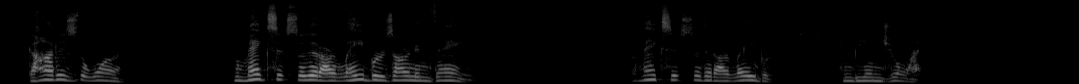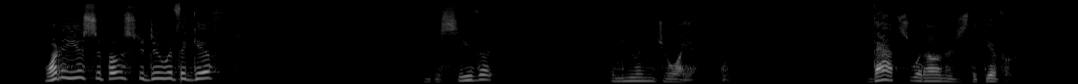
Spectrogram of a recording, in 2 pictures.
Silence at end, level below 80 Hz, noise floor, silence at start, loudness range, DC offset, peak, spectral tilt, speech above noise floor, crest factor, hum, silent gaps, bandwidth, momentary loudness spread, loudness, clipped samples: 0.65 s; under -90 dBFS; under -90 dBFS; 0.3 s; 12 LU; under 0.1%; -22 dBFS; -4 dB/octave; over 48 dB; 24 dB; none; none; 18 kHz; 18 LU; -43 LUFS; under 0.1%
